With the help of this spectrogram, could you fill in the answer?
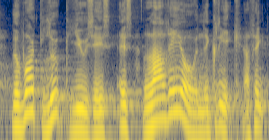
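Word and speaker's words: λαλέω: word luke uses is la leo in the greek i think i'm not no idea if that's the way to pronounce it but it's spelt l-a-l-e-o laleo i think which means chatting talking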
